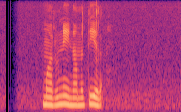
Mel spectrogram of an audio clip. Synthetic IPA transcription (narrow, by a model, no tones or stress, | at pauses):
maɾuneːnamət̪ijəla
